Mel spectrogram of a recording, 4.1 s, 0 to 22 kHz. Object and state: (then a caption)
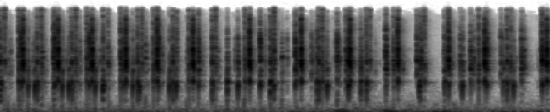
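Plastic game controller tapped with fingernails. Fingernails tap and click the white buttons and plastic face of a hollow, translucent blue plastic Xbox 360 game controller held up close. About 27 quick, dry, bright clicks come in an uneven stream, each dying away almost at once with almost no low end.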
